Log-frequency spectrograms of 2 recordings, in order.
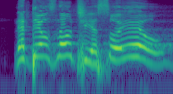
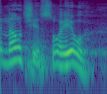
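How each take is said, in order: First: Very high, loud mock yell; comic loud protest. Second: Said in the usual way. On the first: Nephew joking to startled aunt, hammed-up loud protest. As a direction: shout the correction for laughs. Replays reply as a joke.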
